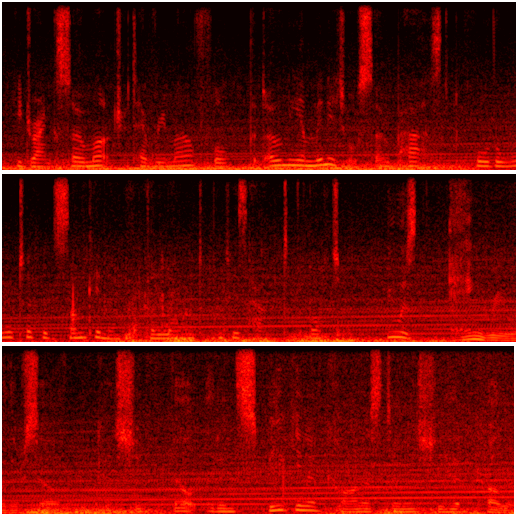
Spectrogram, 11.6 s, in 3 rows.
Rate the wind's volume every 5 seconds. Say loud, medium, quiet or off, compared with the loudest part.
loud, loud, medium.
